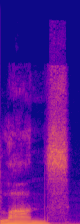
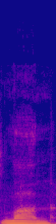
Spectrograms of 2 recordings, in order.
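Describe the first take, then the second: First: The word ends with an S sound. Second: The word ends without an S sound. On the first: "I've always said lans" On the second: "So there's no S sound there"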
